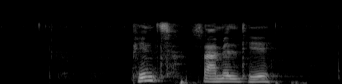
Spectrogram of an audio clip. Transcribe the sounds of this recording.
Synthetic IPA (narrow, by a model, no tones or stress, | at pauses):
pʰint͡sʰsamelt̪ʰie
